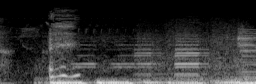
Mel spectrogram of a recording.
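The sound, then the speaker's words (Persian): A car horn toots several times in short, uneven bursts over a steady low engine rumble as the car arrives, sounding fairly loud. “ماشینمون رسید.”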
